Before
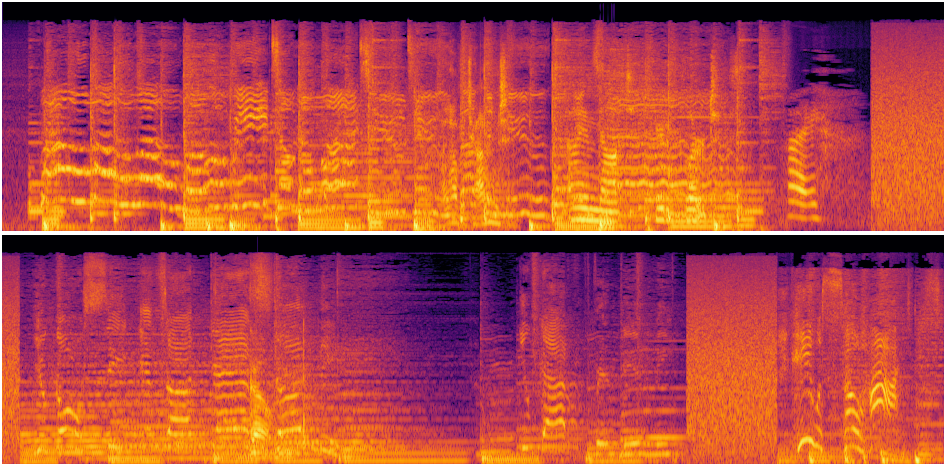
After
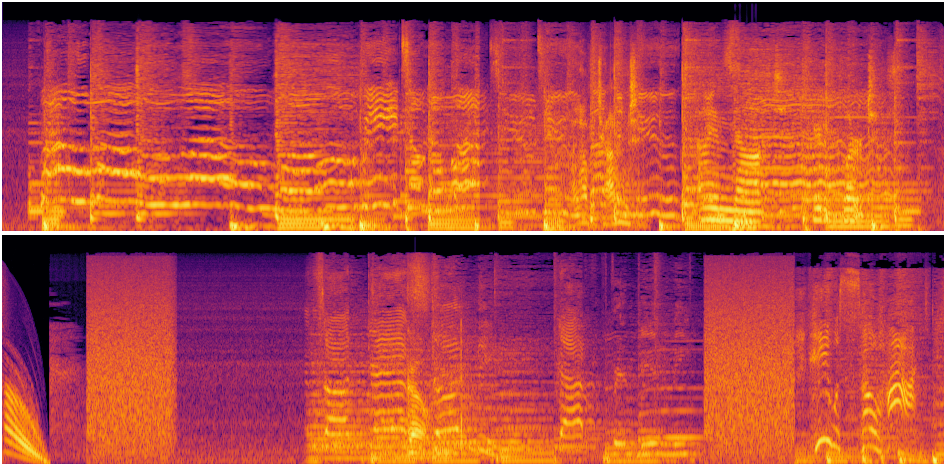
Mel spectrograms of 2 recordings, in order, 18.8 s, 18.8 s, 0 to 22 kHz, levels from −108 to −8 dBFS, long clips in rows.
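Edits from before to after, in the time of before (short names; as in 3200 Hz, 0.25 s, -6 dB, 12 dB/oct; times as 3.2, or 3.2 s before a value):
0.89–2.19 stretch 2×
3.47–4.24 fade in, from -12 dB
5.88–6.43 stretch 1.5×
7.78 tape stop 0.54 s
9.56–10.91 room tone, crossfade 0.10 s
13.36–14.76 cut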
